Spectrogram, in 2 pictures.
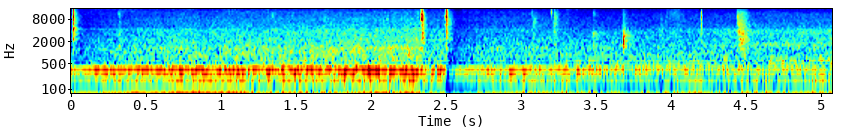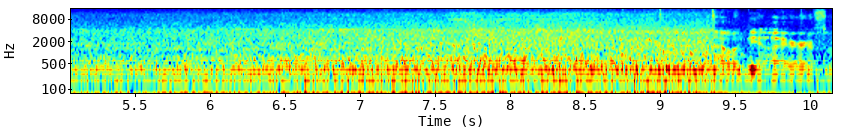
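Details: A 1970s Whirlpool 6000 BTU air conditioner with a Seeger compressor and GE fan motor, switched to high fan with a heater in front. Steady even hum with a constant mid-pitch fan tone, no rattles or surging; healthy.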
